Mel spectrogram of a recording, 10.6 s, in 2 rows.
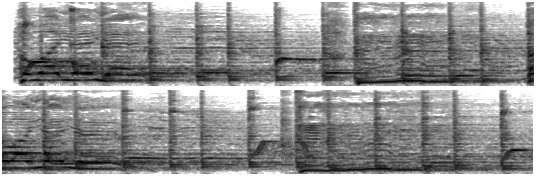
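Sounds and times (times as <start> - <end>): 
super cute background music ringtone: 0.1 - 10.6.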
